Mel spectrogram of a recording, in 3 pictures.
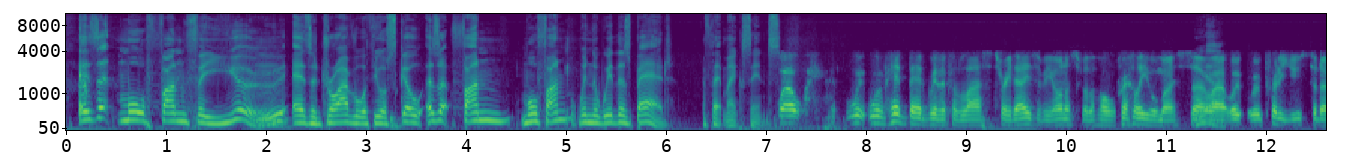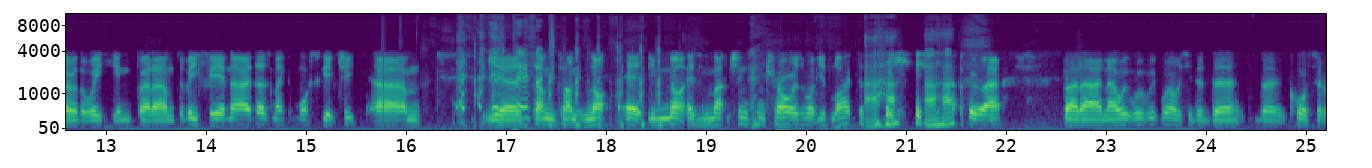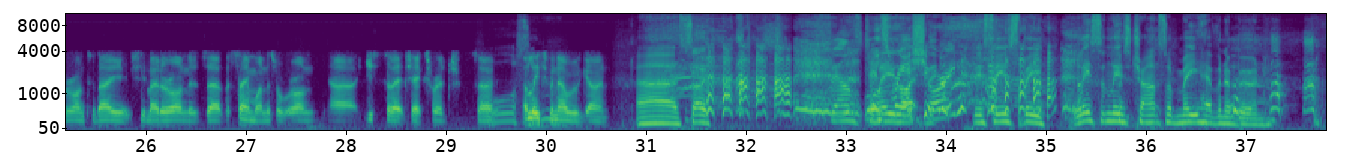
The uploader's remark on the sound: We are joined on the phone.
